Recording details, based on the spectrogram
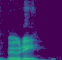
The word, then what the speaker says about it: Boutte: one of the reasons he's disappointing is because his pronunciation of his name changed to Booty, and that's fine, but I hate when that changes.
